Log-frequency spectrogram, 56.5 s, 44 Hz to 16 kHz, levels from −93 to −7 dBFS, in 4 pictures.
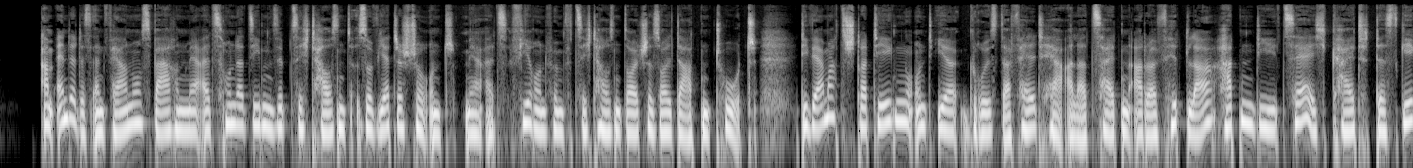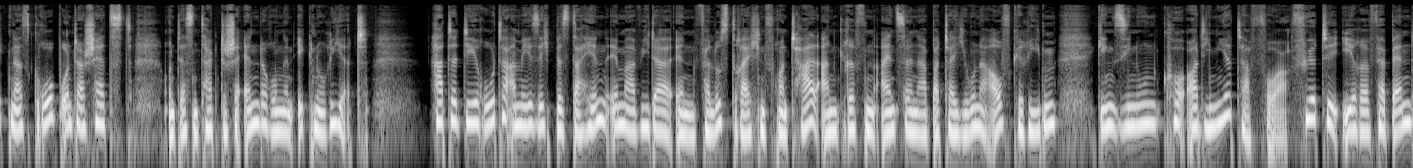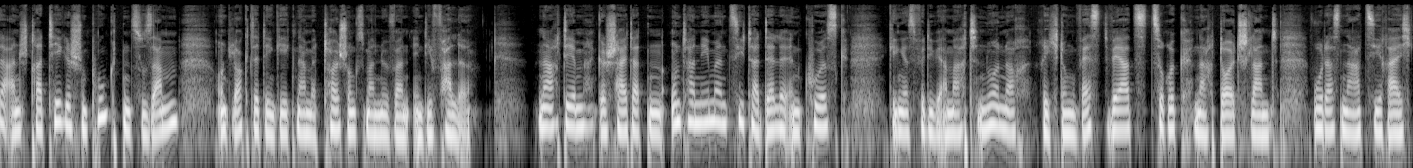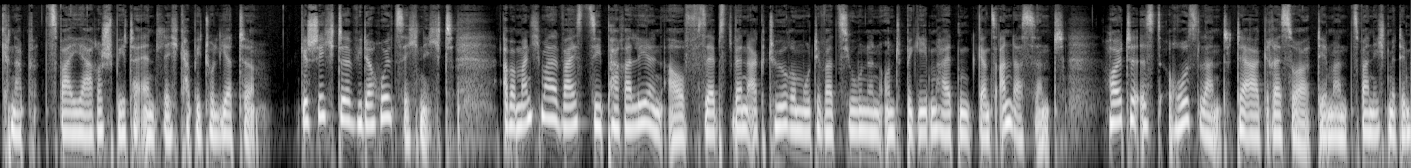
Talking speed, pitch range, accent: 140 wpm, 150-190 Hz, German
